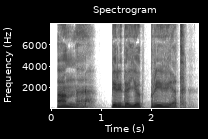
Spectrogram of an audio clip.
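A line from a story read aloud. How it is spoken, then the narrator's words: Through gritted teeth. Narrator (Russian): процедил Прохор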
